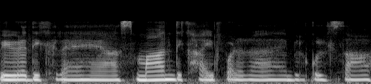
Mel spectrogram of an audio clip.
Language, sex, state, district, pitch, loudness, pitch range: Hindi, female, Goa, North and South Goa, 210 Hz, -14 LUFS, 205-215 Hz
